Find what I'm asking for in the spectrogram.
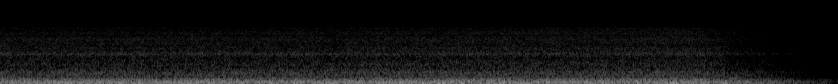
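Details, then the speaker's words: Zotac GTX 980 Ti AMP! Extreme graphics card at full load playing Witcher 3, fans on automatic, other computer parts running: steady even fan rush, no audible coil whine. "finally this is running at full load with fans on automatic while playing Witcher"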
